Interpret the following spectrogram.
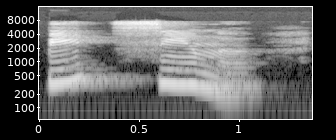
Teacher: Esse SC aqui ele não é aparente no som, não é sonorizado, porque não há fonema em S e C, apenas um fonema, o som de S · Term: dígrafo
